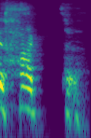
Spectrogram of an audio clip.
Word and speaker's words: Hatha: First of all, this word Hatha. This is a Sanskrit word. Two syllables, ha and tha.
